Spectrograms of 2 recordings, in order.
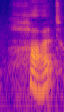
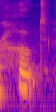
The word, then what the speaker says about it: haute: Okay, so this is number 103, Red Haute or Haute. It's spelled like Haute, as in like haute couture.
